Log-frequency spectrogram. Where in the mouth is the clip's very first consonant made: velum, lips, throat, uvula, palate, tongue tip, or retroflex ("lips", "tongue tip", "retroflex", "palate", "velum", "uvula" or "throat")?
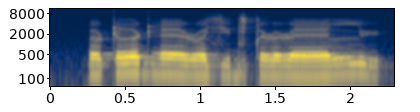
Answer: retroflex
